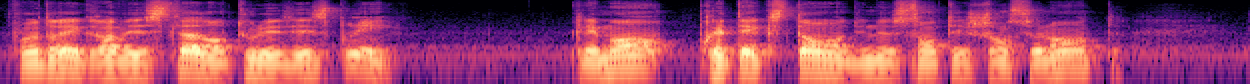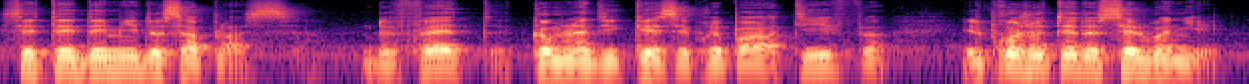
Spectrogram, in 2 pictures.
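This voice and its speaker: A man narrating a classic novel for an audiobook in a measured, literary reading. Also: medium pitch, a little mellow.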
